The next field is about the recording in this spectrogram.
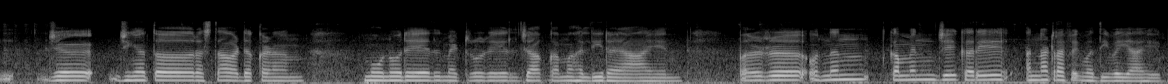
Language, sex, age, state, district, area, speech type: Sindhi, female, 18-30, Maharashtra, Mumbai Suburban, urban, spontaneous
